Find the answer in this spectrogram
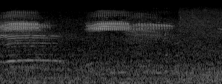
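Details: Oriental magpie-robin raising its young, camera placed overhead: two loud, hoarse, high hissing bursts about a second apart, with a thin steady tone and light background noise.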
